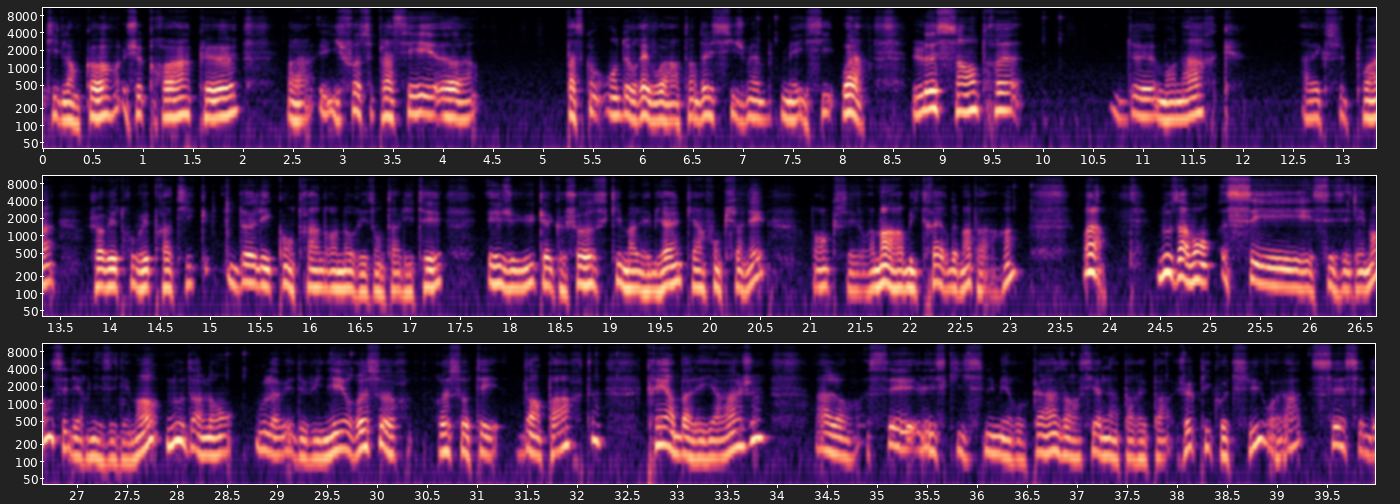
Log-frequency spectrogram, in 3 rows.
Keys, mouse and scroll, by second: 7.1 click, 9.9 click, 12.9 click, 15.0 h, 23.0 click, 24.6-26.5 drag, 28.4 click, 29.5 click, 32.1 click, 35.6 click, 36.9 click, 37.8 click, 39.4-39.9 drag.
